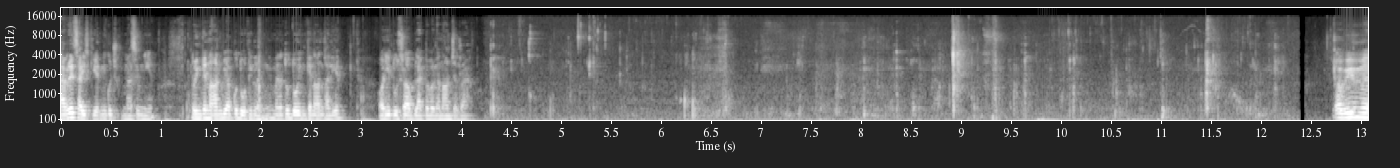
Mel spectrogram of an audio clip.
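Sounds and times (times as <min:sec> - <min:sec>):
man chewing bread: 0:04.2 - 0:12.4.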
